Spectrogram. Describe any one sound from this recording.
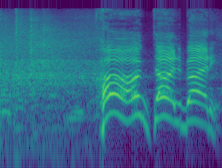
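A middle-aged man shouts loudly and excitedly close by.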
